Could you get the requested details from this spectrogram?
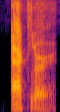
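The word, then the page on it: éclair: American English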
